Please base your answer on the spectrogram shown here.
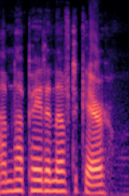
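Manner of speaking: mumbled under the breath. Player's character turns back to the booth and speaks: muttered under breath. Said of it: "under my breath I go".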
